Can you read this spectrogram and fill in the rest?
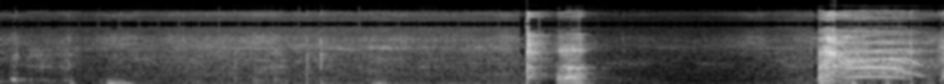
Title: Burping in slow mo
